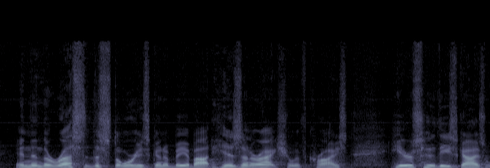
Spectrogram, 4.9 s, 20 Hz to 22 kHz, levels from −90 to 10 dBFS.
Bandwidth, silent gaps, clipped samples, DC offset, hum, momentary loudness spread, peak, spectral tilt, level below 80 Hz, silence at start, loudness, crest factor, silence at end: 16.5 kHz; none; under 0.1%; under 0.1%; none; 10 LU; -18 dBFS; -5.5 dB/octave; -80 dBFS; 0.15 s; -37 LUFS; 20 dB; 0 s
